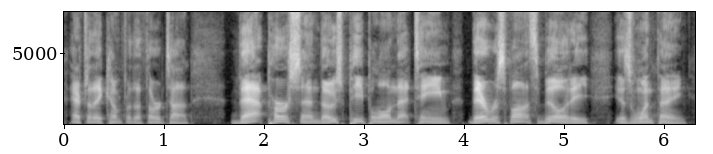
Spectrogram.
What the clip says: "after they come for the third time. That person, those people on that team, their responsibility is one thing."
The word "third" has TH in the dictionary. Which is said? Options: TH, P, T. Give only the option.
TH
